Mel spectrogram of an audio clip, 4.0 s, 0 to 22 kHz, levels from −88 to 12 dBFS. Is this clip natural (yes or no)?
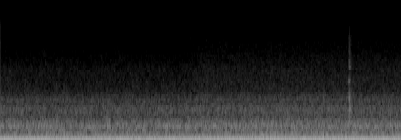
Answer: yes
